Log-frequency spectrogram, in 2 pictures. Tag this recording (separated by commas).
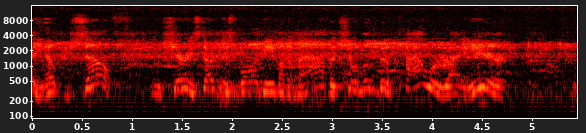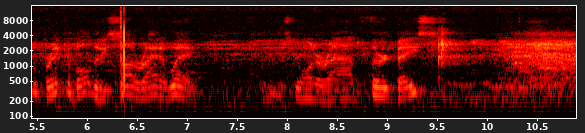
Speech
